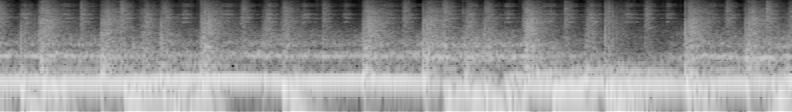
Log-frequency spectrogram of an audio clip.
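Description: Drift car's engine revving hard under load while the tyres squeal through the course, its pitch dropping sharply and climbing again several times. Music plays along with it.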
